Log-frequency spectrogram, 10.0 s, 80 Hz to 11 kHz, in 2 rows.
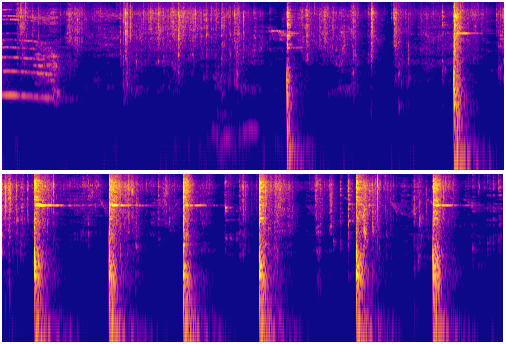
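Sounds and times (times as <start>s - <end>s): hammer striking concrete: 2.9s - 3.2s, 4.5s - 8.0s, 8.6s - 9.7s.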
